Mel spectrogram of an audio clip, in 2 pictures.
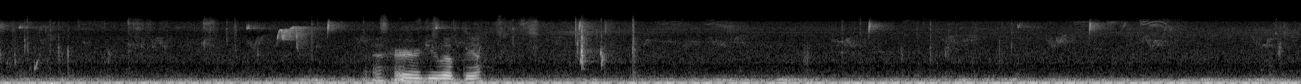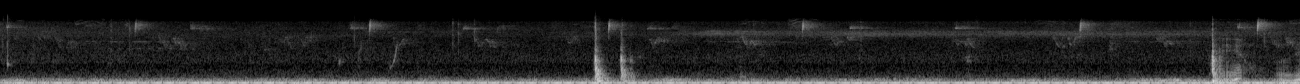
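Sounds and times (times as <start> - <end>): small birds chirping: 0.0 - 26.0
steady low rumble: 0.0 - 26.0
sharp knocks: 19.0 - 19.4.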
